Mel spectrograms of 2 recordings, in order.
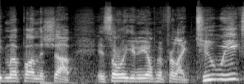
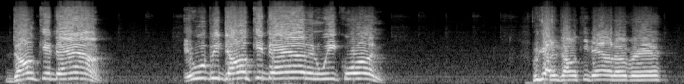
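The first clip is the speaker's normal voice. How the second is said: mock battlefield shout; 8 semitones higher, 4 dB louder than usual.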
